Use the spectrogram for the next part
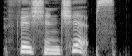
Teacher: >> Think about the word and. We rarely pronounce the A and the D.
